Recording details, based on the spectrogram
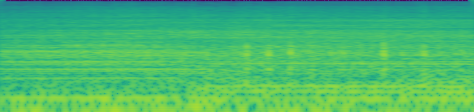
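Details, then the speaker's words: New Amazon-bought dirt bike on its first ride, cruising on the street without pegging it: steady single-cylinder drone with sharp pops and crackles as throttle eases; exhaust pop and crackle on deceleration. "Oh, got that BMW pop crackle tune. Oh yeah, dude."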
